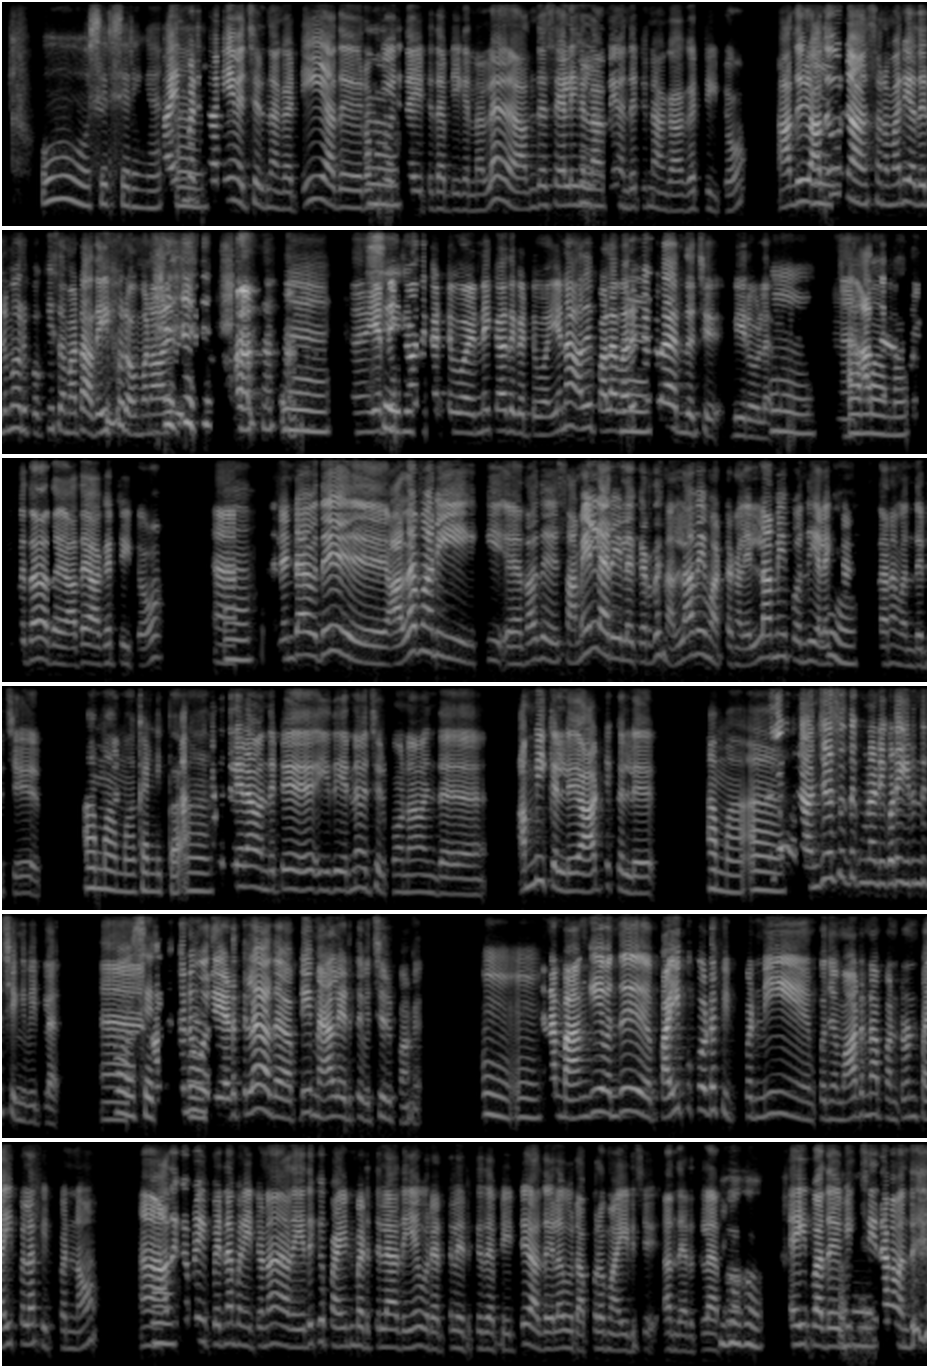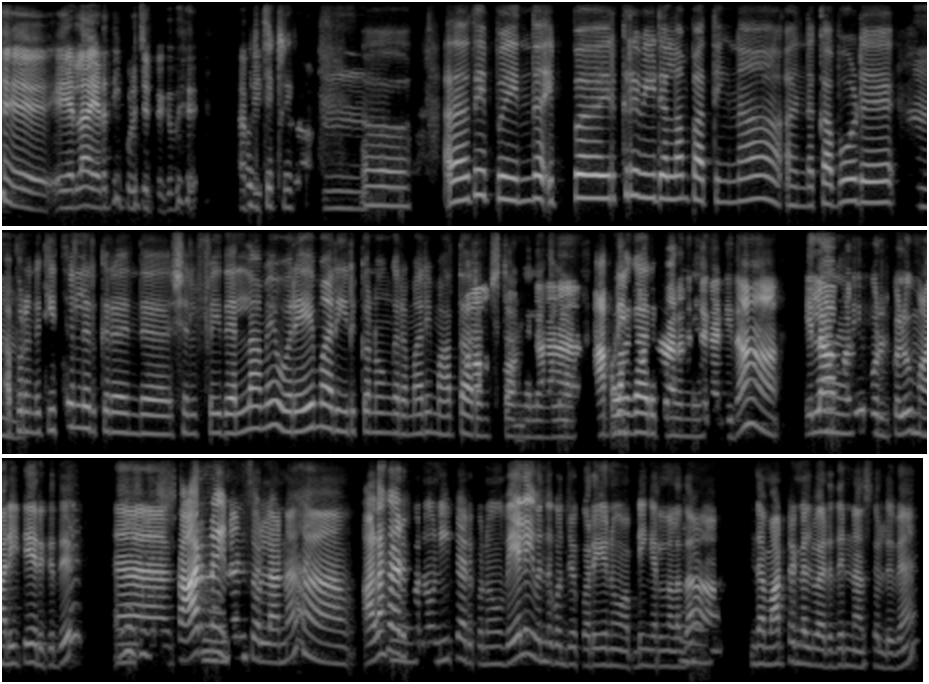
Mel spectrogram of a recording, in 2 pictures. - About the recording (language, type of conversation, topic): Tamil, podcast, கடந்த சில ஆண்டுகளில் உங்கள் அலமாரி எப்படி மாறியிருக்கிறது?
- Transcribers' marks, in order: tapping; other noise; laugh; other background noise; laughing while speaking: "அதையும் ரொம்ப நாள் வச்சிக்கிட்ருந்தோம்"; distorted speech; lip smack; breath; unintelligible speech; drawn out: "ரெண்டாவது"; in English: "எலெக்ட்ரானிக்ஸ்"; unintelligible speech; in English: "ஃபிட்"; in English: "ஃபிட்"; laughing while speaking: "வந்து எல்லா இடத்தையும் புடிச்சுக்கிட்டு இருக்குது. அப்படின்னு சொல்லலாம். ம்"; static; laugh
